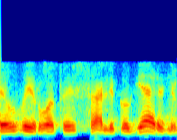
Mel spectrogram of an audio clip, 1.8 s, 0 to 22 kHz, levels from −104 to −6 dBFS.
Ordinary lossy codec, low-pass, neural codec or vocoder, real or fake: MP3, 24 kbps; 3.6 kHz; none; real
